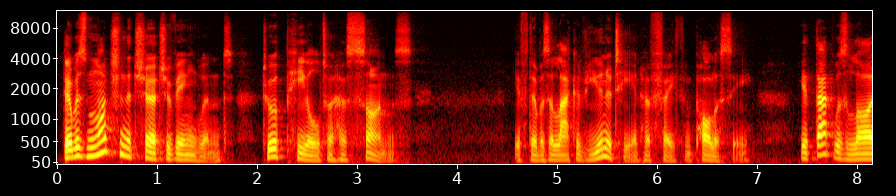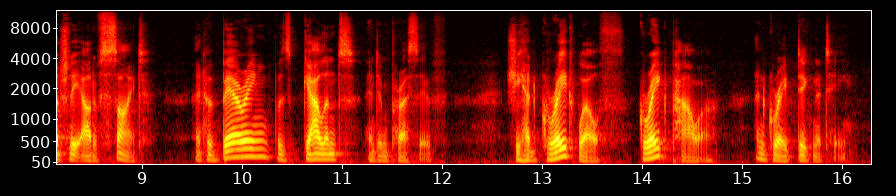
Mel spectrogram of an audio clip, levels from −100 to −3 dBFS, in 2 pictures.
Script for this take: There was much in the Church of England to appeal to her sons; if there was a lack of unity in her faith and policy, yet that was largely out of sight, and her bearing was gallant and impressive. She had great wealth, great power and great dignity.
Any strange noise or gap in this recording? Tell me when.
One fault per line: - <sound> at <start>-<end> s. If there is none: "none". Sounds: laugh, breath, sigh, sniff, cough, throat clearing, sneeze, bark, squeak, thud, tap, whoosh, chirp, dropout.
none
